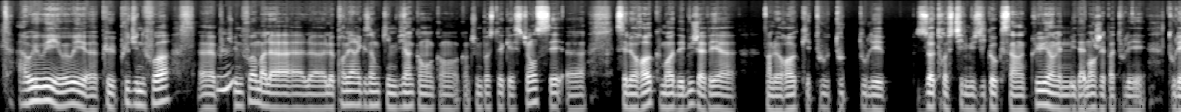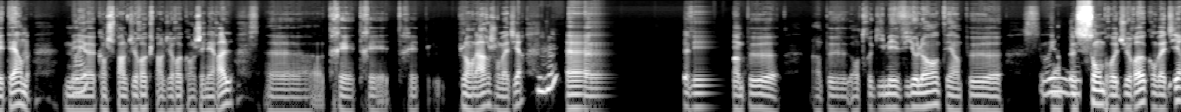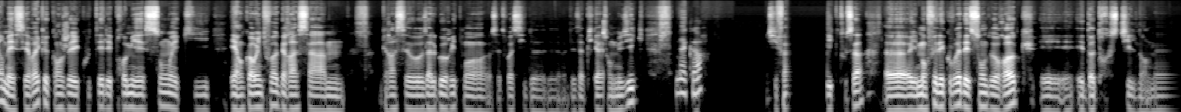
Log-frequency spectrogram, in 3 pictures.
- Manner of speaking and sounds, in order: static; distorted speech; stressed: "sombre"; other background noise; unintelligible speech
- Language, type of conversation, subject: French, podcast, Qu’est-ce qui te pousse à explorer un nouveau style musical ?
